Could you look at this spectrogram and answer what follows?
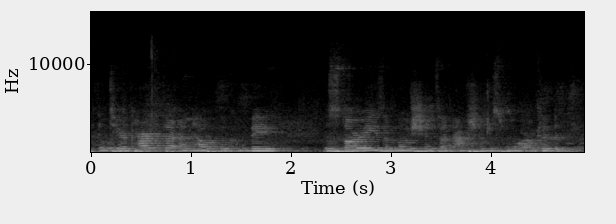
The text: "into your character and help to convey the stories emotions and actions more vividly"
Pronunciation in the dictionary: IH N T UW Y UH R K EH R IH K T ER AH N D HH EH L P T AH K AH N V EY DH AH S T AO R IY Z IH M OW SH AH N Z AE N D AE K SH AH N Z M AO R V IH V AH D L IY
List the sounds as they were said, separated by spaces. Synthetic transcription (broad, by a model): IH N T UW Y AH R K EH R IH K T ER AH N HH EH L P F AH K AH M V EY DH AH S T AO R IY Z IH M OW SH AH N Z N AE K SH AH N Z M AO R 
